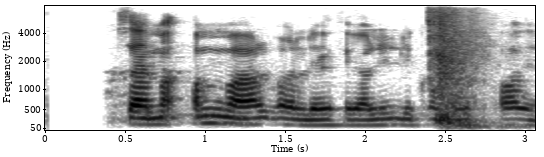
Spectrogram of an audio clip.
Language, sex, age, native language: Icelandic, male, 13, Icelandic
